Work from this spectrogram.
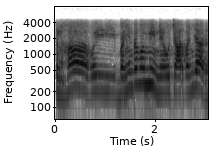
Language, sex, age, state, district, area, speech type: Dogri, male, 30-45, Jammu and Kashmir, Udhampur, rural, conversation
